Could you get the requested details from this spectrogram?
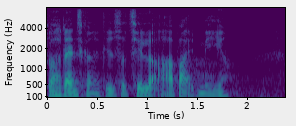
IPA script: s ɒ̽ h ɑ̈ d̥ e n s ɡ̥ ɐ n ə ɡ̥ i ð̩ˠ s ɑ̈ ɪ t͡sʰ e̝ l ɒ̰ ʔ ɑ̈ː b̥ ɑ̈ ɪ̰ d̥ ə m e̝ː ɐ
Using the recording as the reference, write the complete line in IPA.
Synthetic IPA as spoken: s ɒ̽ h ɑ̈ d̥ æ n s ɡ̥ ɐ n ə ɡ̥ i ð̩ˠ s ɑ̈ ɪ t͡sʰ e̝ l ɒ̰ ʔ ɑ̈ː b̥ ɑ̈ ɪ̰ d̥ ə m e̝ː ɐ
